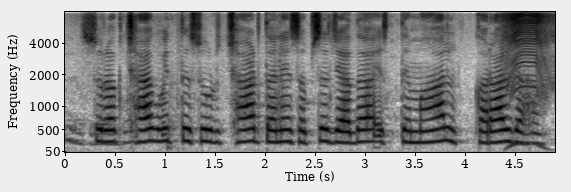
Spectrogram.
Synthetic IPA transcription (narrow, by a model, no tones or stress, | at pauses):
sʊɾəkt͡ʃʰakʋɪt̪ːəsʊɾt͡ʃʰaːɾt̪ɐnẽsɐbsed͡ʒjaːd̪aɪst̪eːmaːlkəɾaːld͡ʒaɦaː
